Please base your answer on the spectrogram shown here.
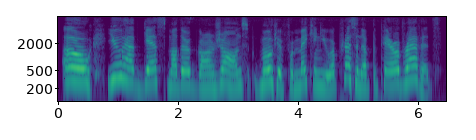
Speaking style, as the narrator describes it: cried out laughingly

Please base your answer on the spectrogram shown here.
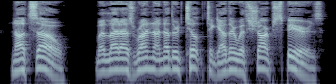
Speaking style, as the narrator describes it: the knight cried out

